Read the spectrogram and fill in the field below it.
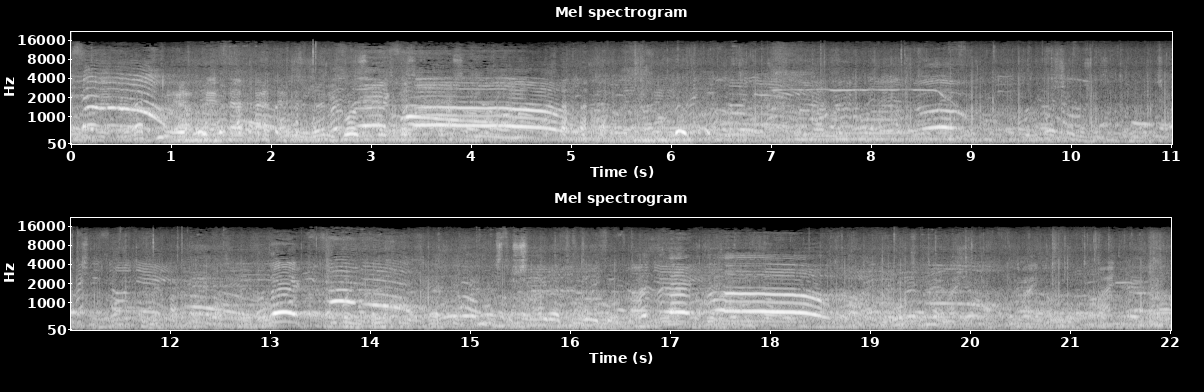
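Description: A crowd of men and women shouts and calls out nearby outdoors.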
